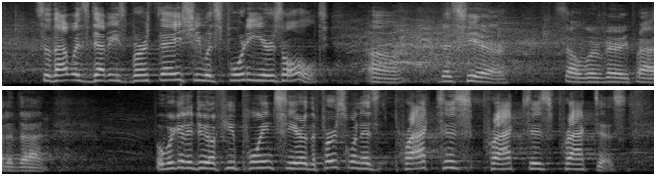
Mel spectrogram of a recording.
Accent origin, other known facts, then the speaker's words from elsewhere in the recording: Avon Park, Florida, United States; I remember when I was growing up in Avon Park.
